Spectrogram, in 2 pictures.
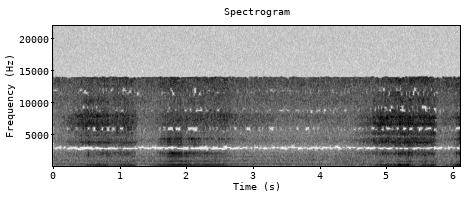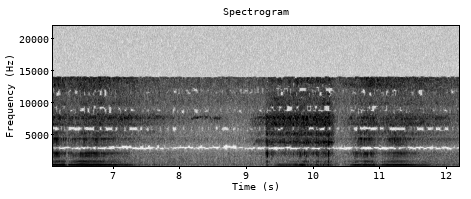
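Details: Slow, rhythmic rattling snores on each breath, about 13 breaths a minute, with quiet pauses between: snoring.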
